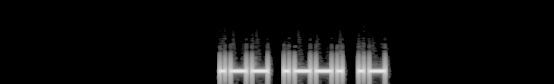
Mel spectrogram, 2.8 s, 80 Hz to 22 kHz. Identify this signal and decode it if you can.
Morse code, heard as a keyed tone, about 44 wpm, 700 Hz. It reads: WPA
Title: ARRL Sections 45wpm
